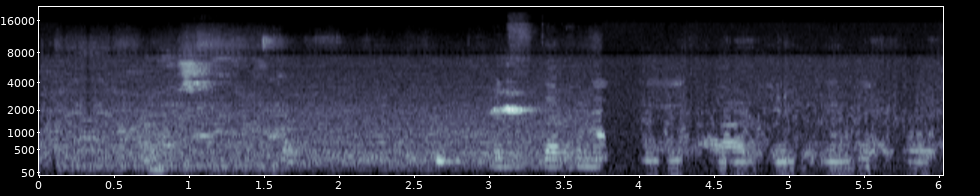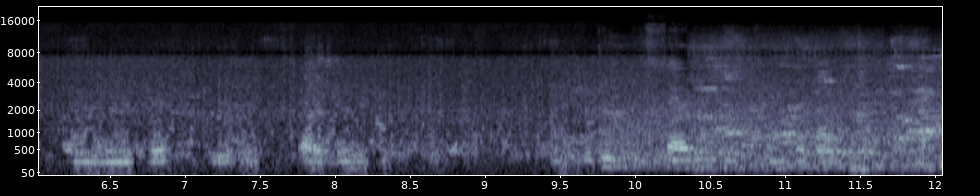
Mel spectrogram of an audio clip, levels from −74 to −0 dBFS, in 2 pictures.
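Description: From start to finish, the other side's voice leaking through sits at roughly the same level as the talker's speech. The likely cause is a loudspeaker feeding the microphone with residual echo that the canceller failed to remove, so a second voice comes through alongside the talker.

Speech suppressed in double talk appears at 3.77 to 4.51 s, 5.6 to 5.83 s and 5.99 to 6.24 s, as brief dips of about 5 dB. The likely cause is the echo canceller mistaking overlapping speech for echo and turning everything down, which leaves the talker momentarily quieter.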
